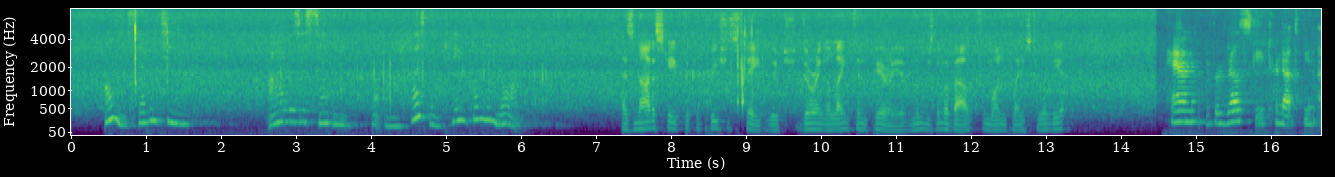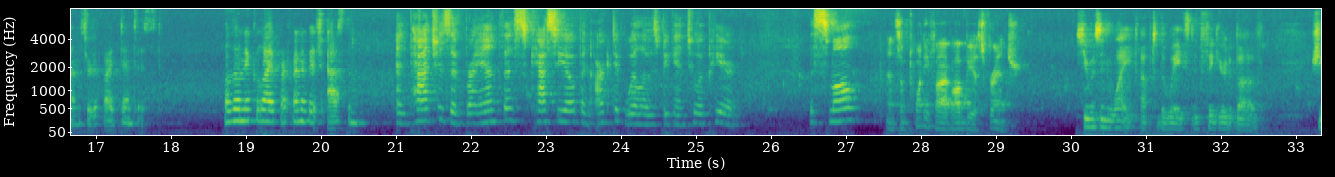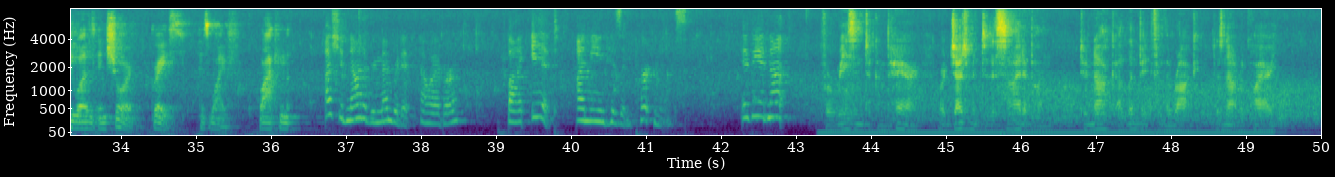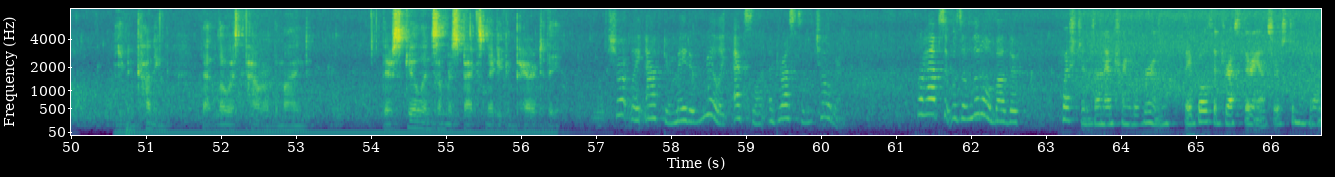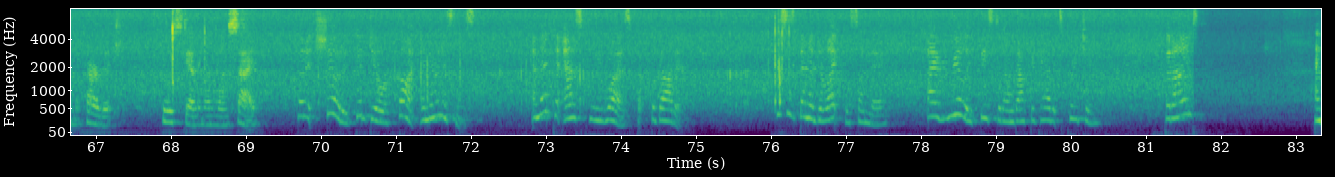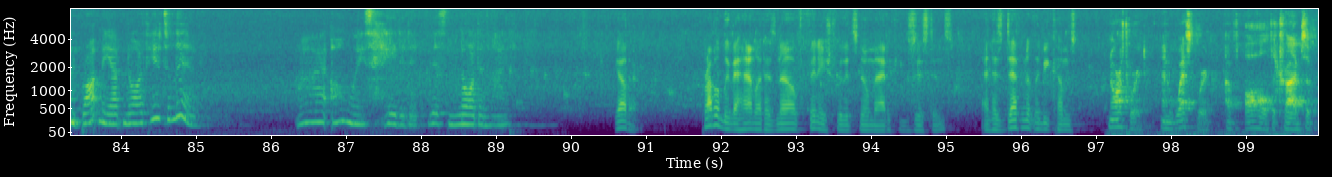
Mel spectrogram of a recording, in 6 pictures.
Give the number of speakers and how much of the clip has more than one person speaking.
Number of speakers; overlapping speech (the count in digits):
8, no overlap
